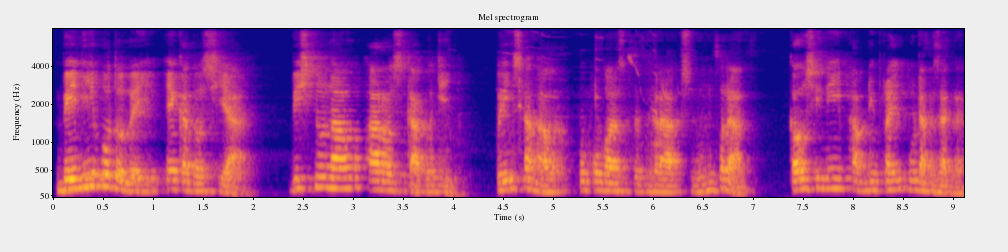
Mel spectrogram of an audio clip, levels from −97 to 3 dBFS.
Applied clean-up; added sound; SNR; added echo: neural mask model DeepFilterNet 3.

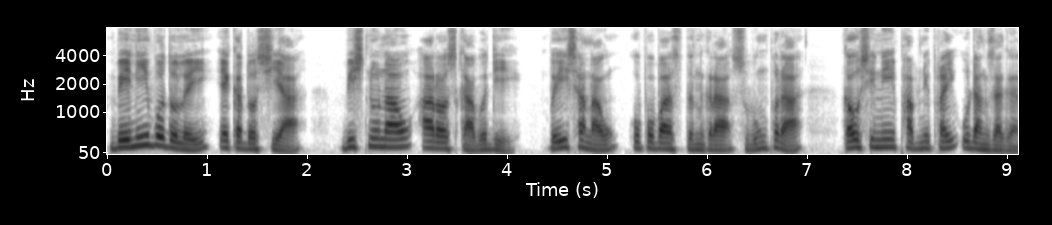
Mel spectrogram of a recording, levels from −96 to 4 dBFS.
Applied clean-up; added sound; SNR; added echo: none; none; none; none.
